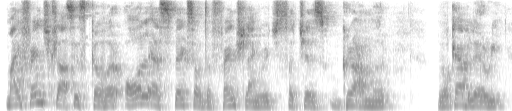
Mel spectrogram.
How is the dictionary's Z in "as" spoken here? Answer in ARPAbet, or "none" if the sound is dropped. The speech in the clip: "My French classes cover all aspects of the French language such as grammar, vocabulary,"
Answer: Z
